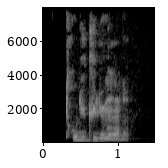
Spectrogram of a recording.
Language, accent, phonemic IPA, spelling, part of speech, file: French, France, /tʁu dy ky dy mɔ̃d/, trou du cul du monde, noun, LL-Q150 (fra)-trou du cul du monde.wav
- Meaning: the arse end of nowhere, the middle of bumfuck nowhere, the middle of nowhere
